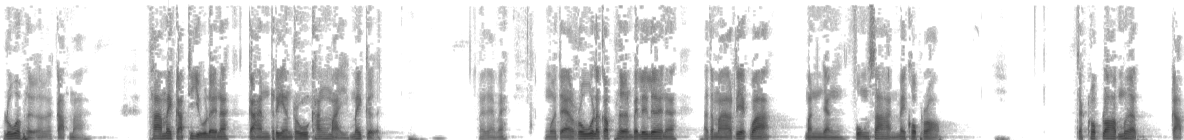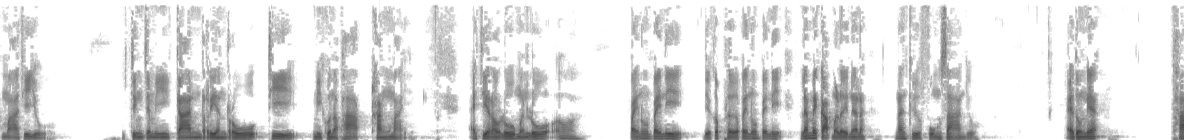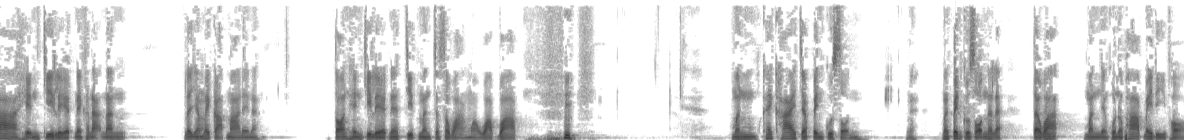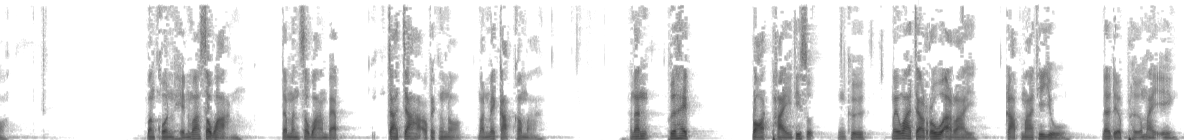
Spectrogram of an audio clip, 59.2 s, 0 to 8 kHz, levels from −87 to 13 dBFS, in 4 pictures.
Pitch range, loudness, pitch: 95-120 Hz, -20 LUFS, 105 Hz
